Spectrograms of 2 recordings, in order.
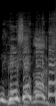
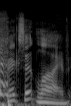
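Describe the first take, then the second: First: Big excited yell; loud high shout. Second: Said in the usual way. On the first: Pretend. Echoes catchphrase loudly, very high.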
